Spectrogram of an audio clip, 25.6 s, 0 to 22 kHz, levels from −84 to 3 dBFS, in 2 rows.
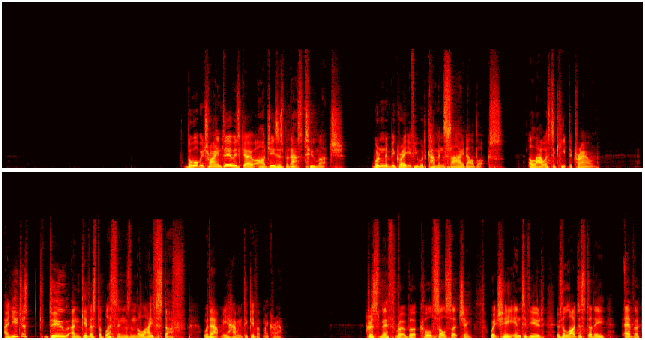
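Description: At 6.68 s and again at 20.76 s there is a small jump in the sound. Both are likely a dropped buffer (overrun), each losing a few milliseconds. Unlike a dropout, no silence is heard; the audio simply skips ahead.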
